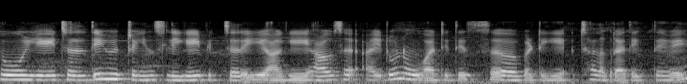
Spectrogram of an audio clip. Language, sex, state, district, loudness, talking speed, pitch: Hindi, female, Uttar Pradesh, Muzaffarnagar, -16 LUFS, 255 wpm, 200 Hz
